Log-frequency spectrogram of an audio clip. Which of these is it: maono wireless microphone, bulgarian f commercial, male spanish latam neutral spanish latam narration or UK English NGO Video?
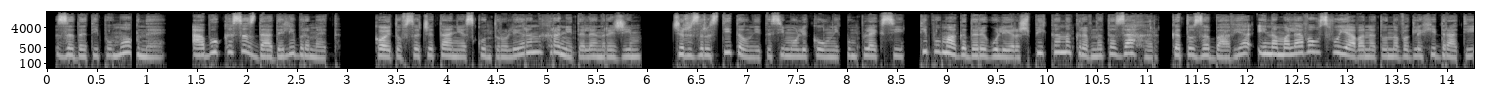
bulgarian f commercial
